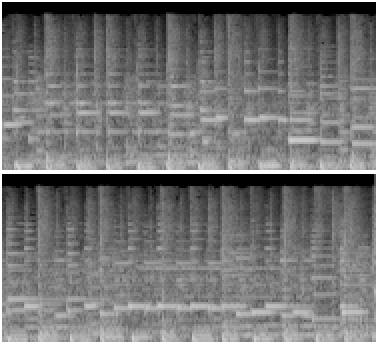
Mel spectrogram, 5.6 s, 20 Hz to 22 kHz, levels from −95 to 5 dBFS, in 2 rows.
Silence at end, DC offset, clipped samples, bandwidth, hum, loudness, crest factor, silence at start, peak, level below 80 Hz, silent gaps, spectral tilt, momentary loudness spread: 0 s; 0.4%; under 0.1%; 16.5 kHz; none; -20 LUFS; 16 dB; 0 s; -4 dBFS; -34 dBFS; none; -4.5 dB/octave; 2 LU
